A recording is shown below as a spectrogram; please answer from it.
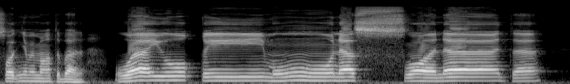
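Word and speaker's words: صلاة: Kemudian di sini bukan dibaca salawata, tidak boleh dibaca salawata, karena di sini ini penulisan rasamnya. Ketika penulisan rasam shalah itu seperti ini. Nah, waw di sini dianggap tidak ada, waw tidak ada, dan alifnya yang saya dianggap yaitu salata.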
